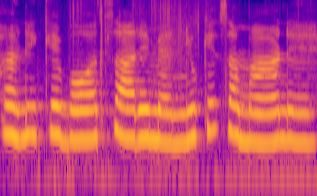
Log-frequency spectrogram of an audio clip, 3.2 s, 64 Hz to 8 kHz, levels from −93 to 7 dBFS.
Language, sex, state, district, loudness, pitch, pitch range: Hindi, female, Chandigarh, Chandigarh, -15 LUFS, 270 Hz, 255-290 Hz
